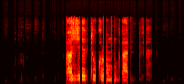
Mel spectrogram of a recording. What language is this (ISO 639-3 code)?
kls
